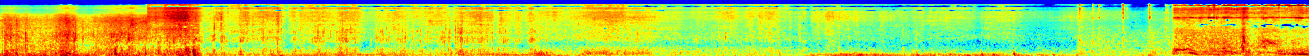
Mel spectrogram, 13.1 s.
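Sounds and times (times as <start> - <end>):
jacket fabric rustling: 0.0 - 10.4.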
